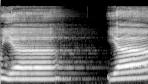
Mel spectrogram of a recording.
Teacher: hukum tajwidnya adalah Mad Thobi'i muqaddar sebab ya berharakat fathah berdiri cara bacanya Ya dipanjangkan dua harakat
